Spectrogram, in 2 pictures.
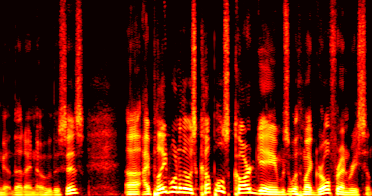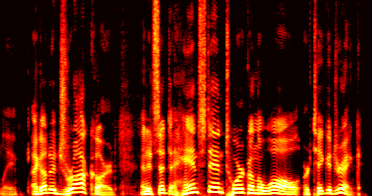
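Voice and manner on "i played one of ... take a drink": reading aloud. Acted. Reads listener submission aloud.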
